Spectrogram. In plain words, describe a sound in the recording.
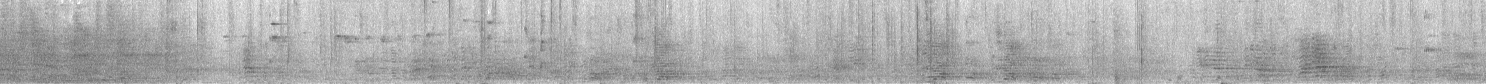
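Children shout and cheer in a large echoing hall.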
